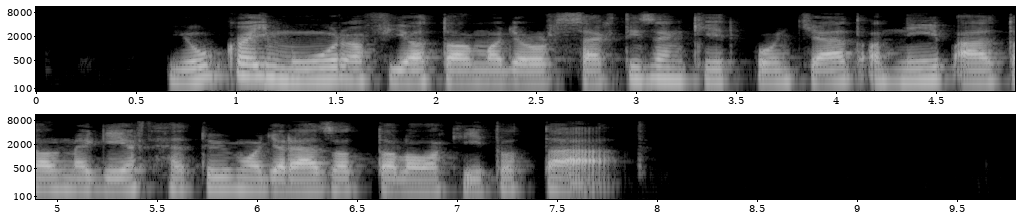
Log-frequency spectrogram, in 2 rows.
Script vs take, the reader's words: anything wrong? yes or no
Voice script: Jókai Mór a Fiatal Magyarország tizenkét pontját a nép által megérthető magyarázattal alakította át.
no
